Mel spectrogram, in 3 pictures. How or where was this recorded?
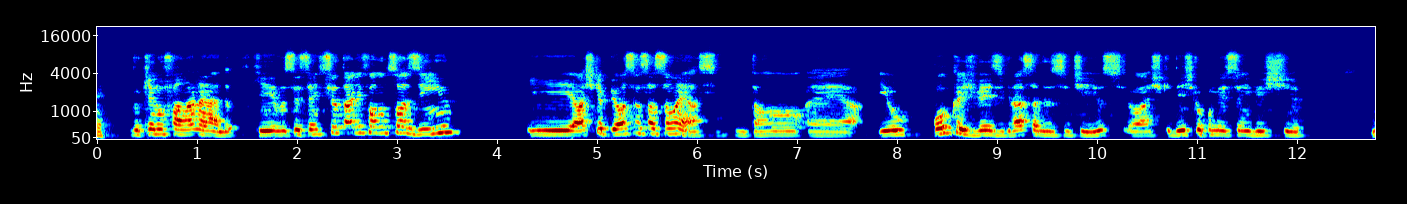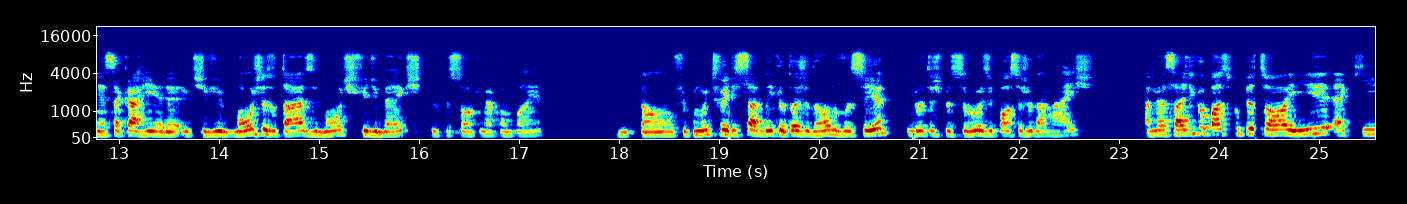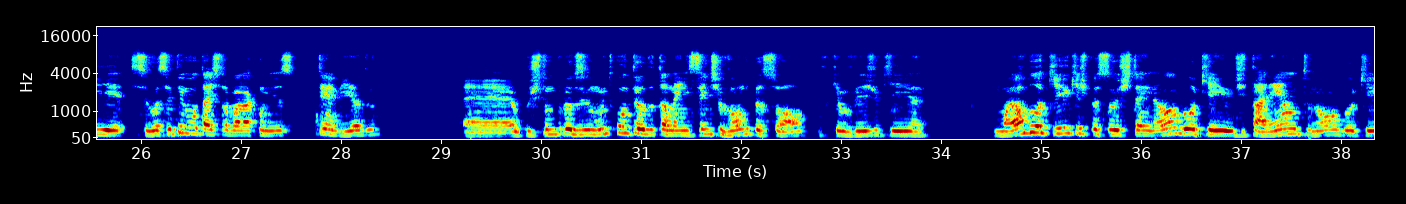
video call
